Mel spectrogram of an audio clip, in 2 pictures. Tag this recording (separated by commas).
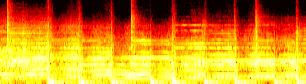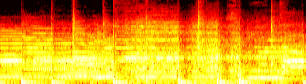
Singing, Music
